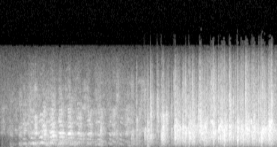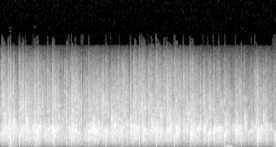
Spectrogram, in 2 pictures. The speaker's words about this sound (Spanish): Muchas gracias a todos eh, por estos eh, aplausos y esta presencia.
